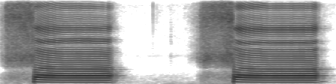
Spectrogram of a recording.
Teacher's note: اوپر کے دانتوں کو نیچے کے ہونٹ کے تر حصے کو لگانے سے فا نکلتا ہے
